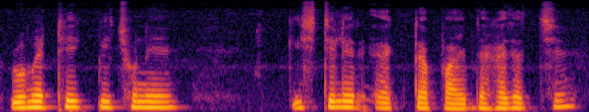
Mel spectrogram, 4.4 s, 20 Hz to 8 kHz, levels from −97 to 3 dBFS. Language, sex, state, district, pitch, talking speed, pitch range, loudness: Bengali, male, West Bengal, Darjeeling, 155 Hz, 110 wpm, 140-160 Hz, -18 LUFS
